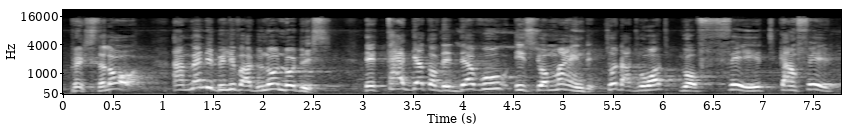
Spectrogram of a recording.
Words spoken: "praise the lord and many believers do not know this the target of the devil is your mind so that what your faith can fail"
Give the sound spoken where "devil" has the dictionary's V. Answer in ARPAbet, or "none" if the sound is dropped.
V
